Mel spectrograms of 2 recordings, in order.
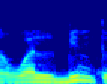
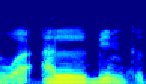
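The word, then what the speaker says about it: وَالْبِنْتُ: Ya, wal bintu ya. Kita akan baca. Afwan. Lagi batuk dulu. Wal bintu ya, kita bacanya wal bintu, bukan wa al bintu, tapi wal bintu.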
